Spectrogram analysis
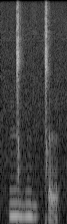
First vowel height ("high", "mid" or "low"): high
